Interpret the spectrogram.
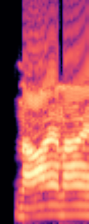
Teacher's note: நாவின் நுனி மேல்வாய் பல்லின் அடிப்பகுதியை தொடுவதால நகரம் தோன்றுது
